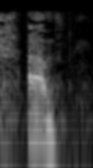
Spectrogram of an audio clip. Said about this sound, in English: So, trying not to cough in your ear here.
